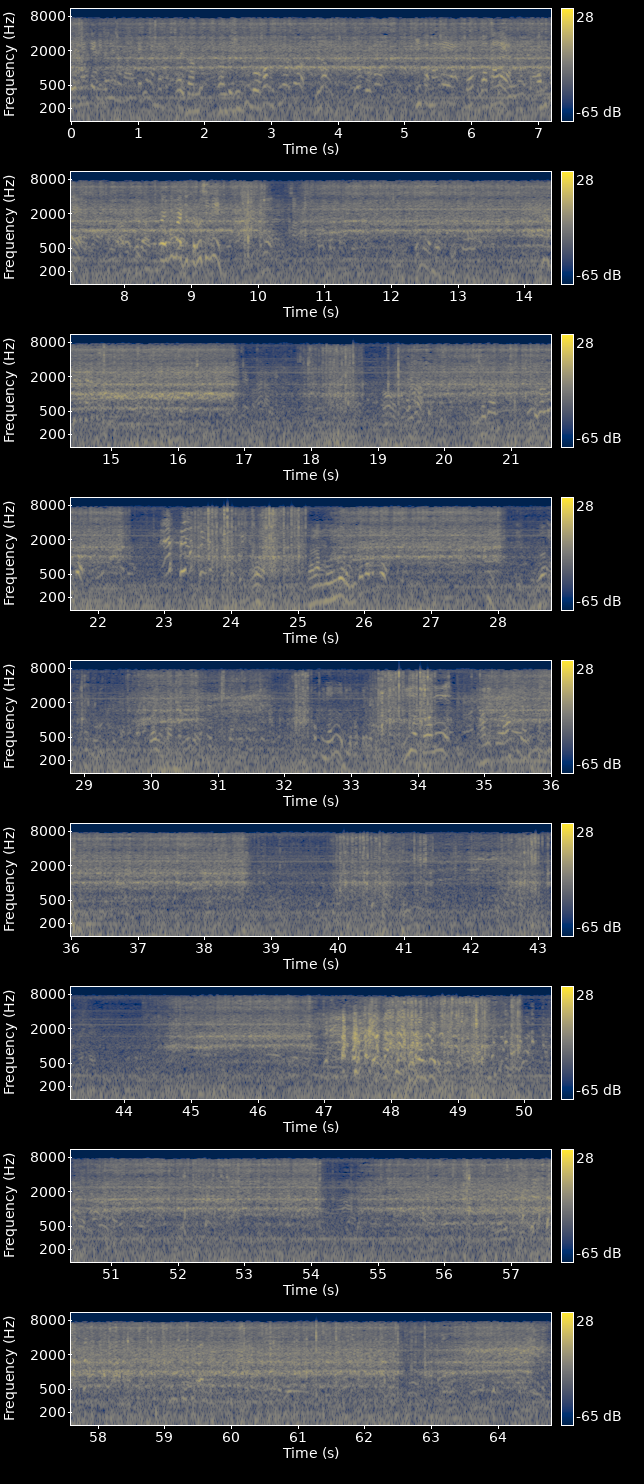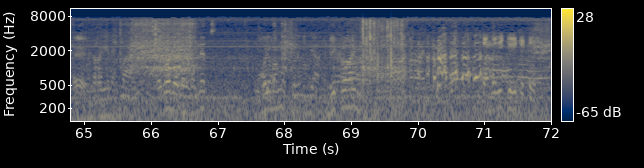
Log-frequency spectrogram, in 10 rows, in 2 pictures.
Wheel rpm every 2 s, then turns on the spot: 50, 70, 70, 70, 70, 50, 70, 70, 40, 20, 60, 30, 20, 60, 20, 30, 10, 30, 70, 30, 30, 10, 40, 40, 20, 40, 70, 40, 60, 60, 60, 50, 30, 30, 10, 0.
22-24 28-30 32-34 40-44 48-50 68-70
